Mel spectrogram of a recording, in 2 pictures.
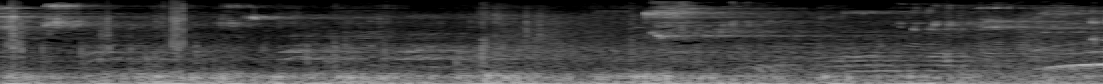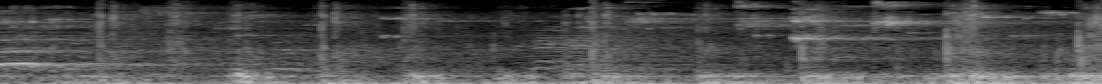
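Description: A basketball bouncing on a hardwood court, with repeated sharp knocks, and sneakers squeaking in short high chirps. Players' voices call out, and everything echoes in a large arena hall.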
